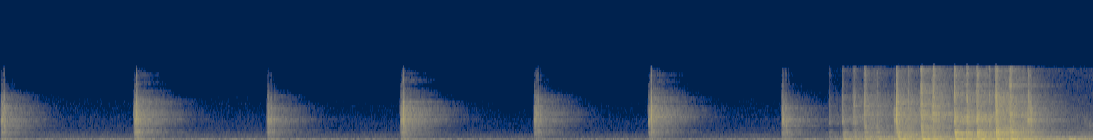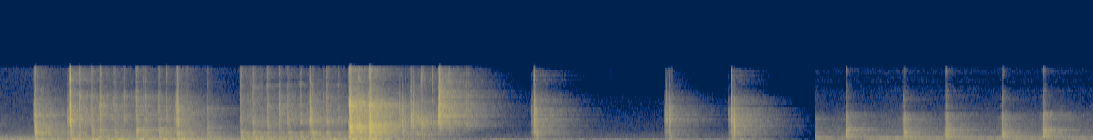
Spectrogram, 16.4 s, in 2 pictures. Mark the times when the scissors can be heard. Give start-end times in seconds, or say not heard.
not heard.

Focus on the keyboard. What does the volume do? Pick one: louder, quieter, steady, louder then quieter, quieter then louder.
quieter then louder.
